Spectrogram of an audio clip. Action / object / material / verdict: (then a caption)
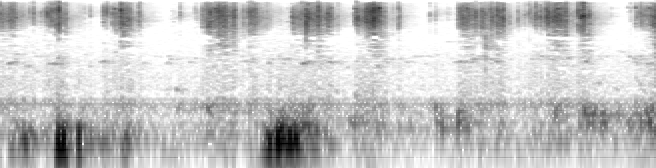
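shake / plastic pearl bead necklace / plastic / none. A long strand of small pink plastic pearl beads, held close to the mic, is shaken and rolled between fingers. The beads clatter together in quick, bright rattling bursts, with occasional soft low thumps from the handling between them.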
